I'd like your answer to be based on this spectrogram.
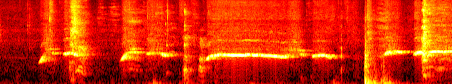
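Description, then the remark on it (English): Someone whistles a short tune in a series of sustained, wavering notes around a fairly high pitch, with breathy onsets and a few thumps or rustles between phrases. “I hate your whistling.”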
